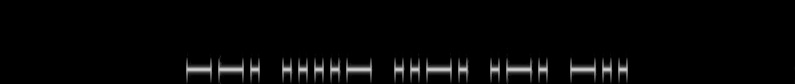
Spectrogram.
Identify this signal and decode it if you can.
Morse code, heard as a keyed tone, about 15 wpm, 700 Hz. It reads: G4FRD
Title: DXCC-100 Call Signs - 5 Characters - Repeated 2x - 15wpm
